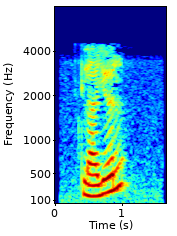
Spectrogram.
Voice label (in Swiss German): "glajoel", alsace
